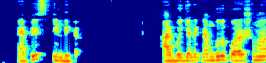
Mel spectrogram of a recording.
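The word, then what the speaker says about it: Apis indica: তারপর মৌমাছির বৈজ্ঞানিক নাম হচ্ছে অ্যাপিস ইন্ডিকা, অ্যাপিস ইন্ডিকা।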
